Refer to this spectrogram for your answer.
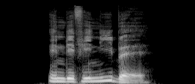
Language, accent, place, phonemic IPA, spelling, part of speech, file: German, Germany, Berlin, /ɪndefiˈniːbl̩/, indefinibel, adjective, De-indefinibel.ogg
- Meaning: undefinable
